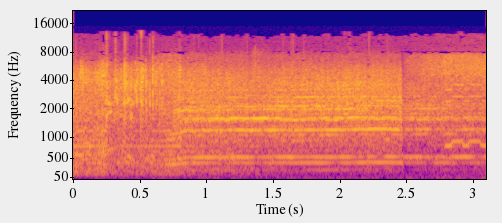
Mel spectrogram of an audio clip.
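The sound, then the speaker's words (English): A loud five o'clock steam whistle blows at quitting time in one long, steady blast, its shrill tone laced with hissing steam, dipping slightly just before the end. No voices are heard. “Hey, that's the 5 o'clock whistle.”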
